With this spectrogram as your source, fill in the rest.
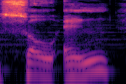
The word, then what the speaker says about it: Samhain: o ano novo Celta samhain que se pronuncia souen significava o fechamento de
